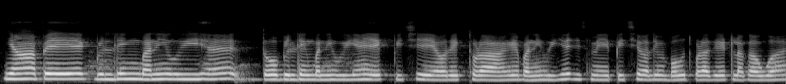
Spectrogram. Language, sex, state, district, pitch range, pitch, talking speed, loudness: Hindi, female, Haryana, Rohtak, 210-240 Hz, 220 Hz, 235 wpm, -15 LUFS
